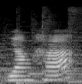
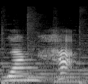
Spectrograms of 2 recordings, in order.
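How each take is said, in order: No difference in how they are said.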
